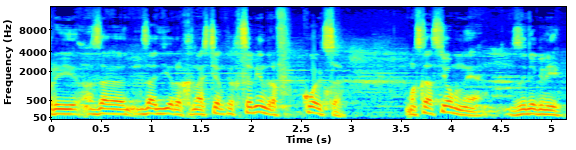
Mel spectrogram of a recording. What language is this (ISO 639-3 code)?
rus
